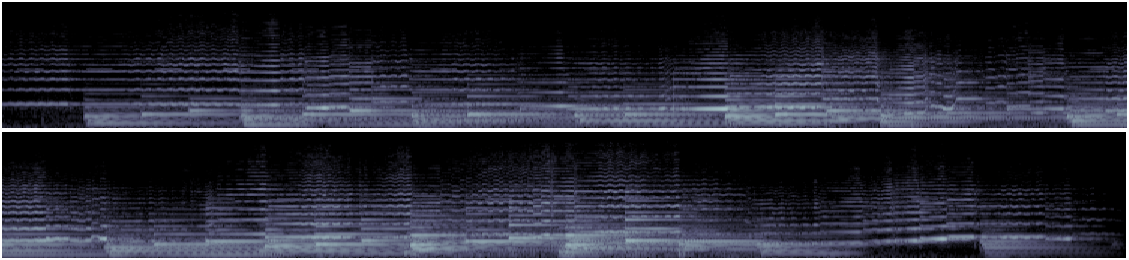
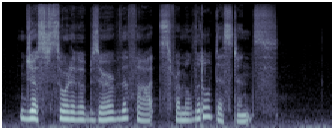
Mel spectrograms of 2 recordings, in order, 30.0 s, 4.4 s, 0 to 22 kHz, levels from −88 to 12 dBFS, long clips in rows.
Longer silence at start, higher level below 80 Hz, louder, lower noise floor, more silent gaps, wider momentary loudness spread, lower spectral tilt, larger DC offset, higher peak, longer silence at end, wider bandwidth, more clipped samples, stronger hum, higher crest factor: second, 0 s vs 0.25 s; second, -56 dBFS vs -48 dBFS; second, -31 LUFS vs -20 LUFS; first, -62 dBFS vs -44 dBFS; neither; first, 15 LU vs 11 LU; first, -6.5 dB/octave vs -4.5 dB/octave; neither; second, -12 dBFS vs 0 dBFS; first, 0.45 s vs 0.1 s; second, 13 kHz vs over 20 kHz; neither; neither; about the same, 20 dB vs 20 dB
